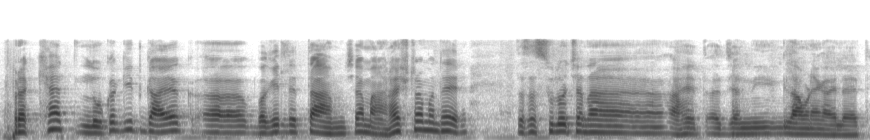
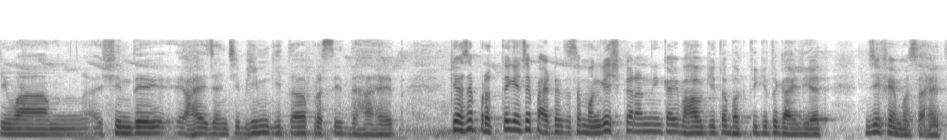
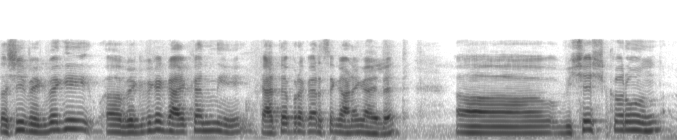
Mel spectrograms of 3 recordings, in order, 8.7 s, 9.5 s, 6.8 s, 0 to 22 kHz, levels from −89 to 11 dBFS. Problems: background sounds at intervals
